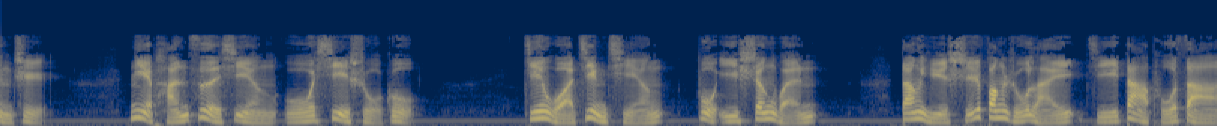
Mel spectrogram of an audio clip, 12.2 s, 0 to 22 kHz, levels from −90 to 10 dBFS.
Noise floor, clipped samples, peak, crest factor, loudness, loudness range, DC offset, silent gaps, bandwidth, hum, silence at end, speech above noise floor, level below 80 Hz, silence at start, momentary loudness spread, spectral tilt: -57 dBFS; under 0.1%; -2 dBFS; 22 dB; -21 LUFS; 4 LU; under 0.1%; none; 8 kHz; none; 0 s; 36 dB; -50 dBFS; 0 s; 10 LU; -3 dB/octave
